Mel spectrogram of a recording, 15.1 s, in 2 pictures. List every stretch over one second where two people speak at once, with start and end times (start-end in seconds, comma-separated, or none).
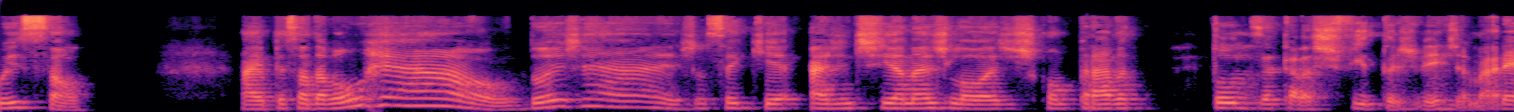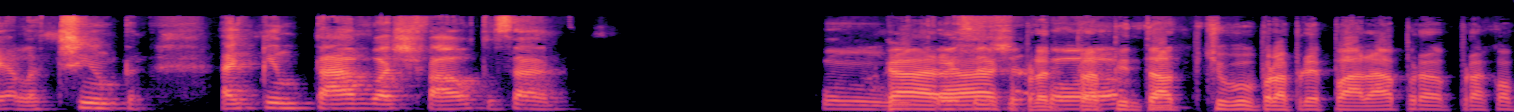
11.9-13.5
